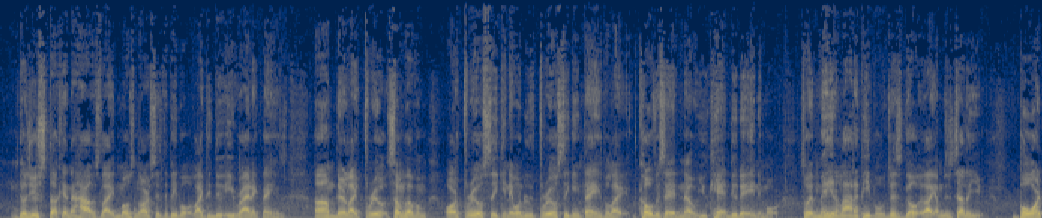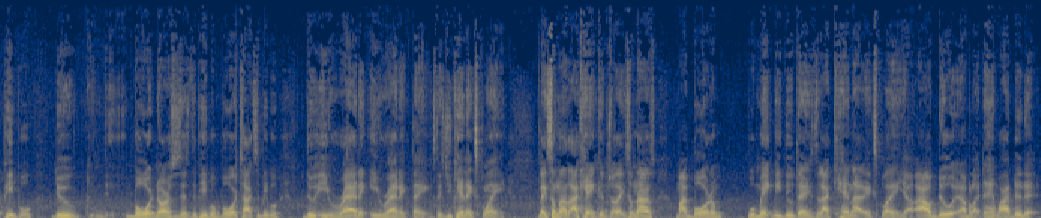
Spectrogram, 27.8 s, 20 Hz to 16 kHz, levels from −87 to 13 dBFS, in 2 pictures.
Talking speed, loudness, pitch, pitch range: 225 wpm, -19 LUFS, 120 Hz, 105-135 Hz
